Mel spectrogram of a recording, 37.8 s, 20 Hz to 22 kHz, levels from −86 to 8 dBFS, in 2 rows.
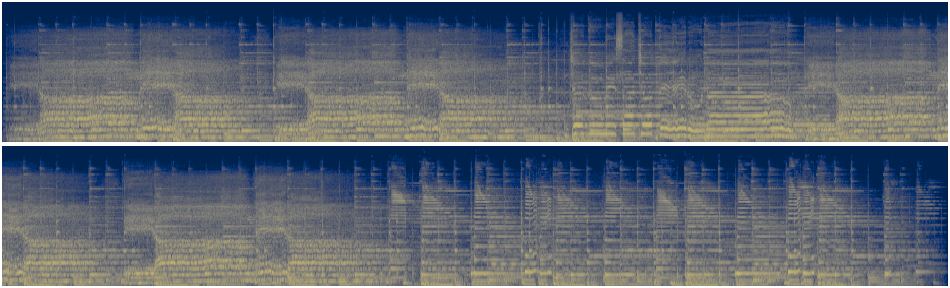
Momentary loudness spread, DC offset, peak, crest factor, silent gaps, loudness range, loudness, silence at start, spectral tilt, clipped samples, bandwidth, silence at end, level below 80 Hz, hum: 7 LU; under 0.1%; -4 dBFS; 14 dB; none; 4 LU; -19 LUFS; 0.1 s; -5 dB/octave; under 0.1%; 14.5 kHz; 0.2 s; -34 dBFS; none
